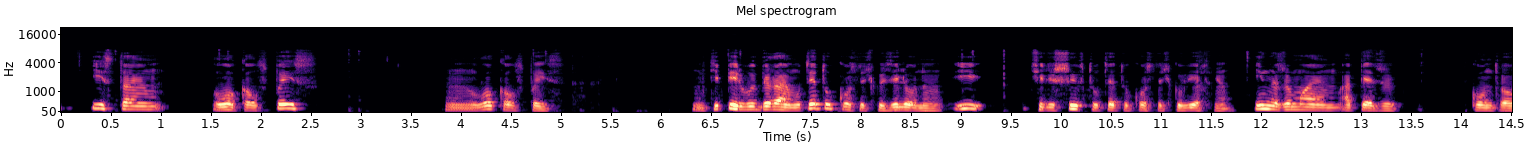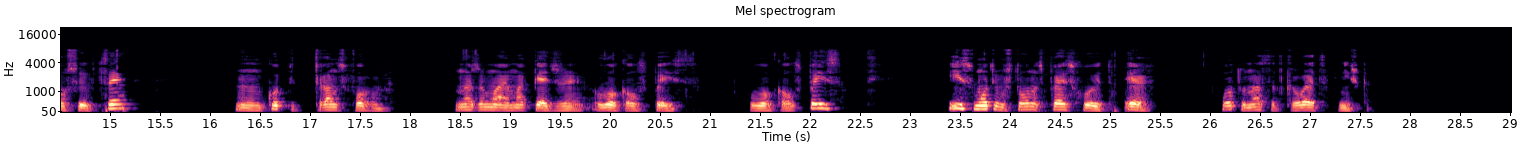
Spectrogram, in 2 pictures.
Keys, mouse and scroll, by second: 0.4 click, 2.7 click, 6.5 click, 8.9 shift+click, 14.8 ctrl+shift+c, 18.4 click, 20.7 click, 24.9 r.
